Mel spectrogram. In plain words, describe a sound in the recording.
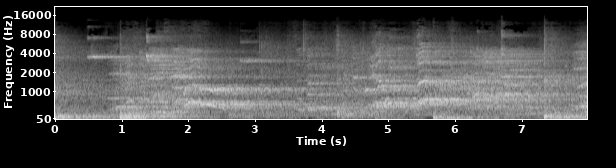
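Young women shout and call out to each other across the court.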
